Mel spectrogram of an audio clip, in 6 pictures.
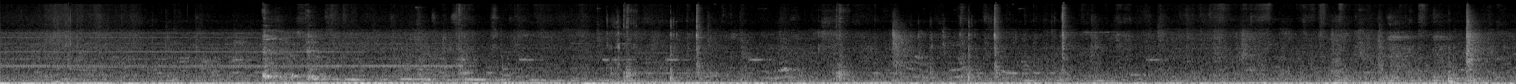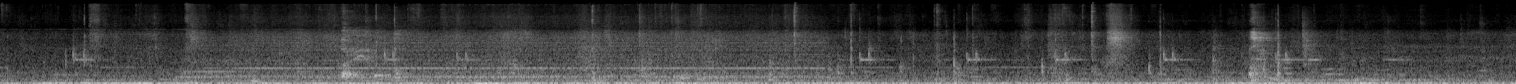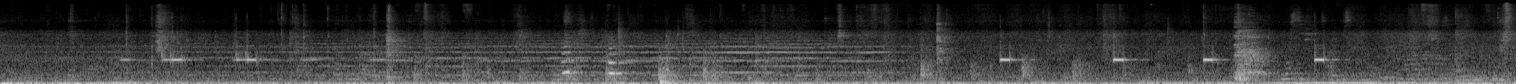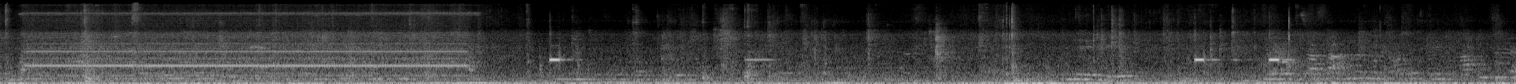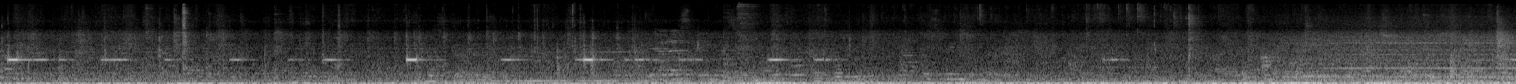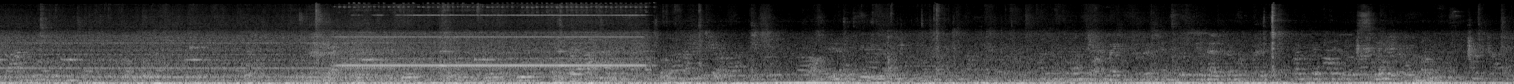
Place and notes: sparkasse / savings bank urbahnstr. - entrance area, cash machines
17.02.2009 12:30 Sparkasse Urbahnstr., Schalterraum, Geldautomaten / savings bank, entrance area, cash machines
